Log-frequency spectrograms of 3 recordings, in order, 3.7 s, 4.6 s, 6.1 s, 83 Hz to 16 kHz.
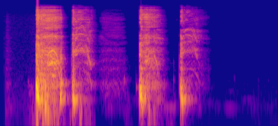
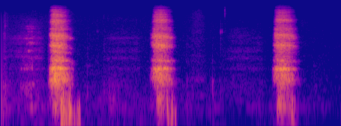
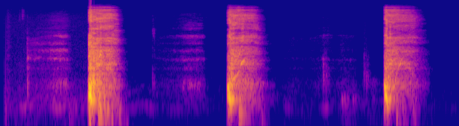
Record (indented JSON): {
  "cough_length": "3.7 s",
  "cough_amplitude": 32768,
  "cough_signal_mean_std_ratio": 0.29,
  "exhalation_length": "4.6 s",
  "exhalation_amplitude": 13129,
  "exhalation_signal_mean_std_ratio": 0.32,
  "three_cough_length": "6.1 s",
  "three_cough_amplitude": 32768,
  "three_cough_signal_mean_std_ratio": 0.24,
  "survey_phase": "beta (2021-08-13 to 2022-03-07)",
  "age": "45-64",
  "gender": "Male",
  "wearing_mask": "No",
  "symptom_none": true,
  "smoker_status": "Ex-smoker",
  "respiratory_condition_asthma": false,
  "respiratory_condition_other": false,
  "recruitment_source": "REACT",
  "submission_delay": "2 days",
  "covid_test_result": "Negative",
  "covid_test_method": "RT-qPCR",
  "influenza_a_test_result": "Negative",
  "influenza_b_test_result": "Negative"
}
